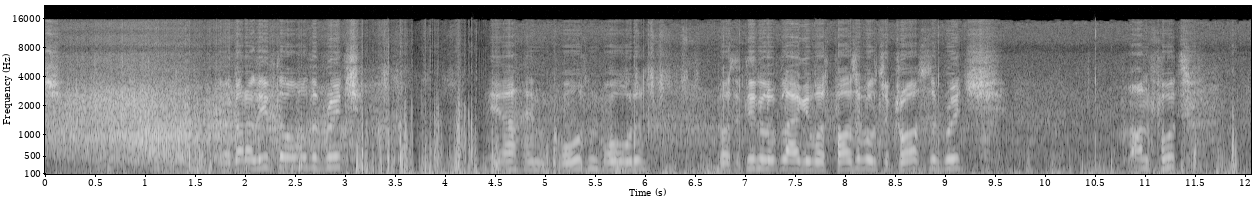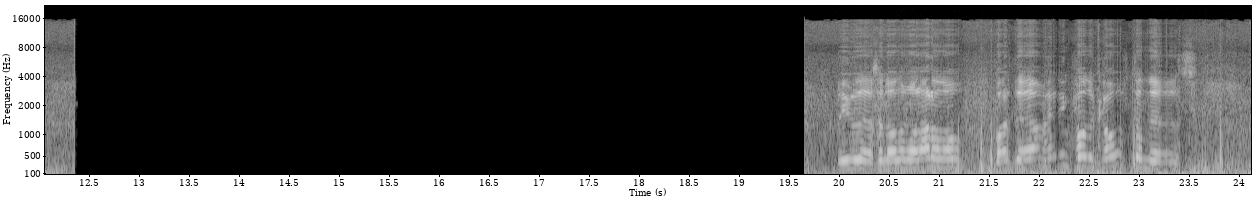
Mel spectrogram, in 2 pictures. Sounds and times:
Outside, rural or natural: 0.0 - 12.4, 19.7 - 24.1
Speech: 1.8 - 3.2, 4.4 - 6.1, 6.8 - 9.6, 10.8 - 11.6, 20.0 - 23.6.

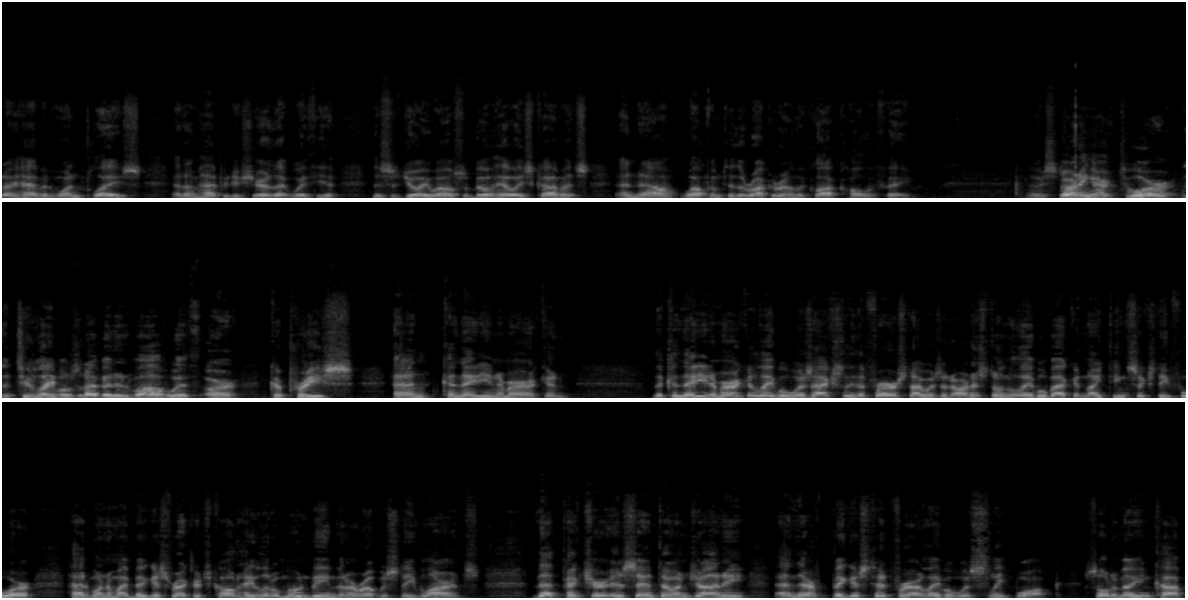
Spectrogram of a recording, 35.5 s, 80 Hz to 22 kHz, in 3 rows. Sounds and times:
Speech: 0.0 - 9.2, 10.2 - 17.6, 18.4 - 35.5.

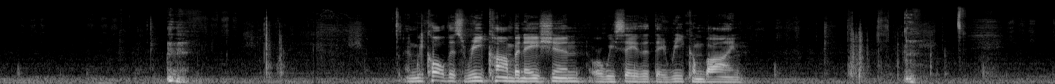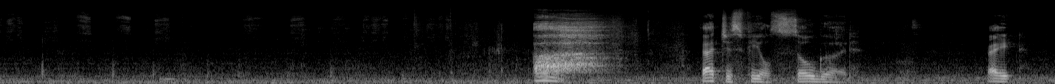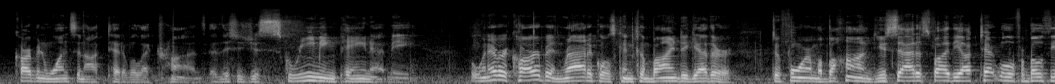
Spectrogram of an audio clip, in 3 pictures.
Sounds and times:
Speech: 4.0 - 7.5, 17.6 - 19.2, 20.4 - 31.6.

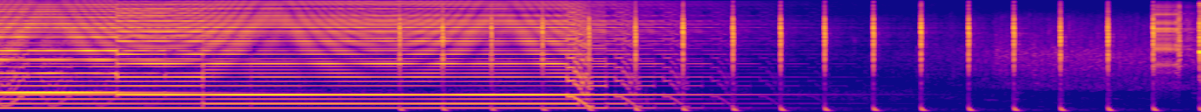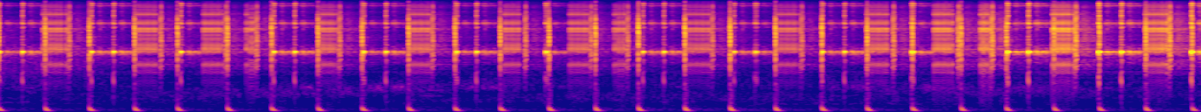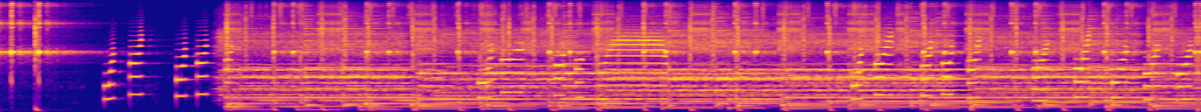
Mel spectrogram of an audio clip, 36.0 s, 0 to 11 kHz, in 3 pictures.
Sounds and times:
Drum machine: 4.0 - 36.0.

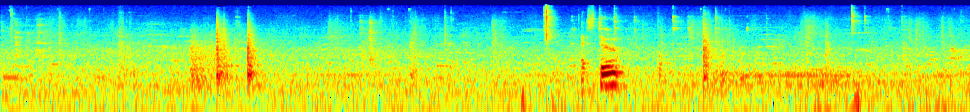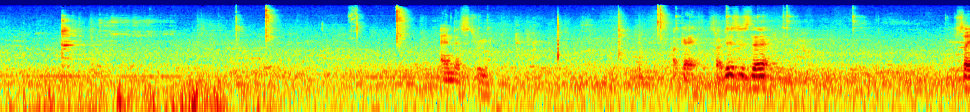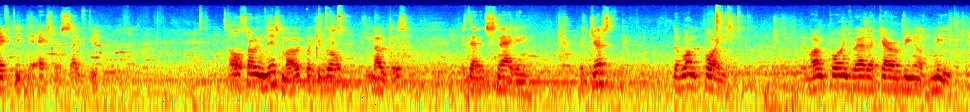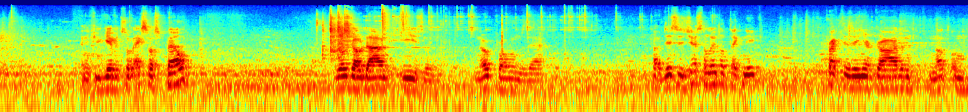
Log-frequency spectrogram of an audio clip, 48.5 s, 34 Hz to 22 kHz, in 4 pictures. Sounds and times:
Outside, urban or manmade: 0.0 - 48.4.

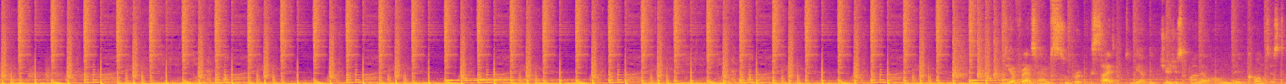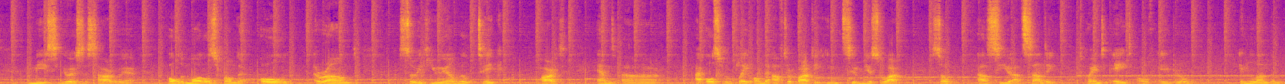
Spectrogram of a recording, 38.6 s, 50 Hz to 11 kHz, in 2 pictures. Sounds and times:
Music: 0.0 - 38.5
Speech: 14.9 - 24.7, 25.3 - 37.2, 37.9 - 38.5.

